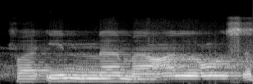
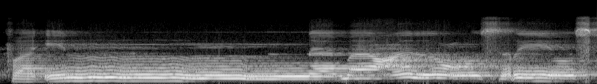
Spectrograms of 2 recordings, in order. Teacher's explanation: jadi Nun bertasdid itu harus digunakan di khaisum atau di rongga hidung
